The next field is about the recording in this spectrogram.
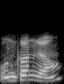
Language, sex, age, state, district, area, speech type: Assamese, male, 30-45, Assam, Majuli, urban, conversation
